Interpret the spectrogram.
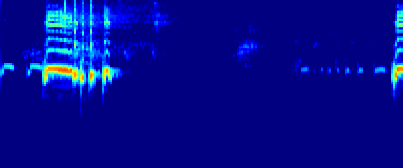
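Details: A captive local zebra dove, kept at home and loud-voiced, gives a quick burst of bubbling, stuttered coos, then a few soft clipped notes and the start of another loud phrase; used to prompt other doves to sing.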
